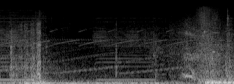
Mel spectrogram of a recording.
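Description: Smartphone intrusion alarm going off: a repeating rising electronic chirp over a low buzzing tone that comes on twice, the sign of a perimeter breach.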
